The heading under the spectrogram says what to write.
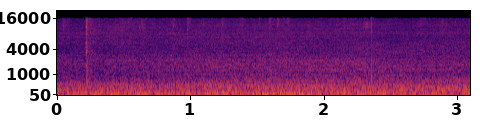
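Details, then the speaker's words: Jeep Comanche MJ with a newly replaced blower motor running after repair: a steady, even low whoosh with no squeal, ticking or rubbing. The resistor works and it blows, but not out the vents. Normal blower motor operation. "the resistor is working and it seems to be blowing somewhere I do not feel it anywhere so it's blowing but"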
